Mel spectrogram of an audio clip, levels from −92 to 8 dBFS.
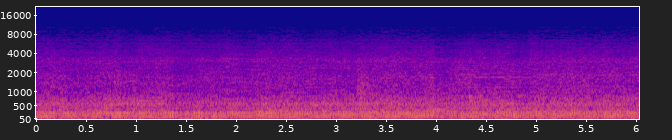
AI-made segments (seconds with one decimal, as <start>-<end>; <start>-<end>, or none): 0.8-2.2; 2.7-3.2; 3.9-5.0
